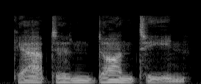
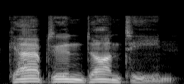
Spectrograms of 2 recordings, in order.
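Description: First: Slow, soft and low, looming out of fog; low monster voice. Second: Slow and louder, calling a second time; louder monster voice. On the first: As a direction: call his name slowly from the mist. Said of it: "says the pillar". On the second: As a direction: draw the name out with more force. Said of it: "the monster says again". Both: A narrator's reading.

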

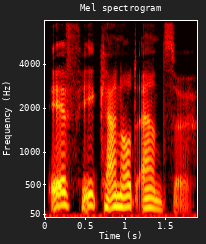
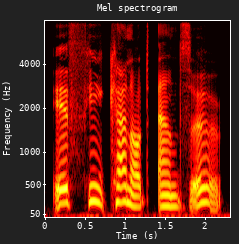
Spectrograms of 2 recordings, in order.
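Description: First: Said in the usual way. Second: "answer" left hanging, high and slow; trailing off. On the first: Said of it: "Pytar said". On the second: A narrator's reading. Pytar breaks off the prophecy, trailing off on "answer". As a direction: draw out "If he cannot answer" and leave it unfinished. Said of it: "He trailed off, falling silent".

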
